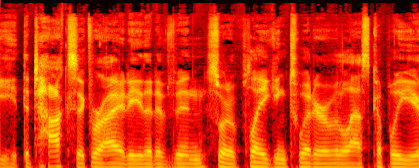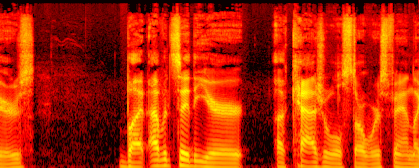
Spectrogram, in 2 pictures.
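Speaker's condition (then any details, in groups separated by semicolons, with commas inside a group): No condition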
